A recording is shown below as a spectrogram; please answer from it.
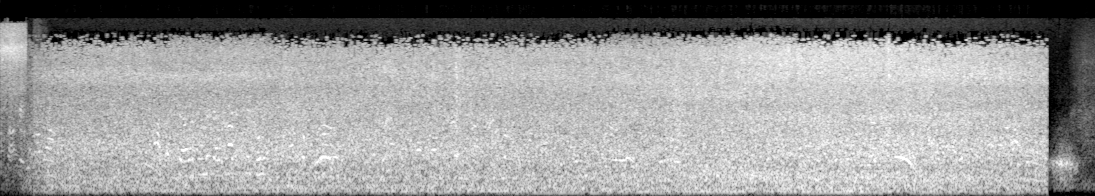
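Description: Floodwater in Pandeglang, swollen by an overflowing river, rushes in a loud, continuous broadband roar that holds steady for about fifteen seconds before cutting off abruptly.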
